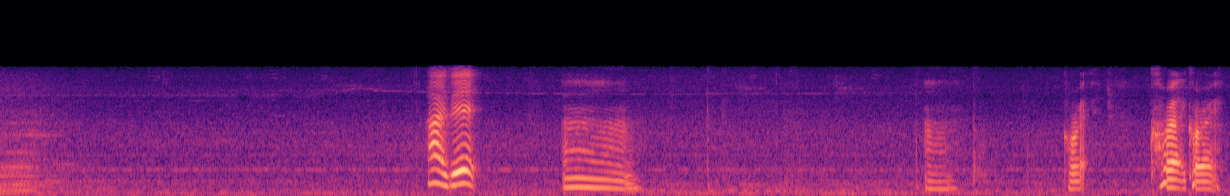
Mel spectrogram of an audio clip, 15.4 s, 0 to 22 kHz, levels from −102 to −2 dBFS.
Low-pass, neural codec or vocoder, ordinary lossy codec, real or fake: 5.4 kHz; none; none; real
